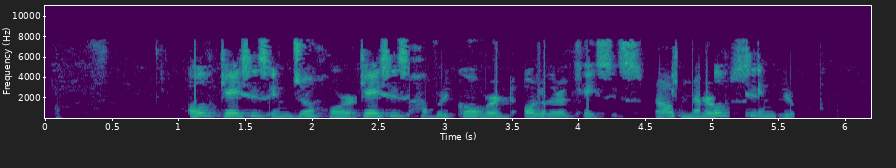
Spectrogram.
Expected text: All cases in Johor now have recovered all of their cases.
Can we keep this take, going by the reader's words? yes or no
no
